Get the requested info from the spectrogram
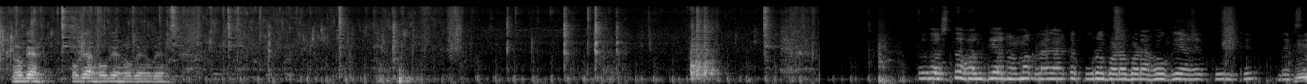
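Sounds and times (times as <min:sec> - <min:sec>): cheese frying in hot oil: 0:00.0 - 0:13.0
metal ladle scraping a pan: 0:00.1 - 0:08.2.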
